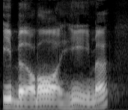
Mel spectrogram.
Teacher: كسر الهمزة بشكل جيد مع قلقلة الباء ساكنة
